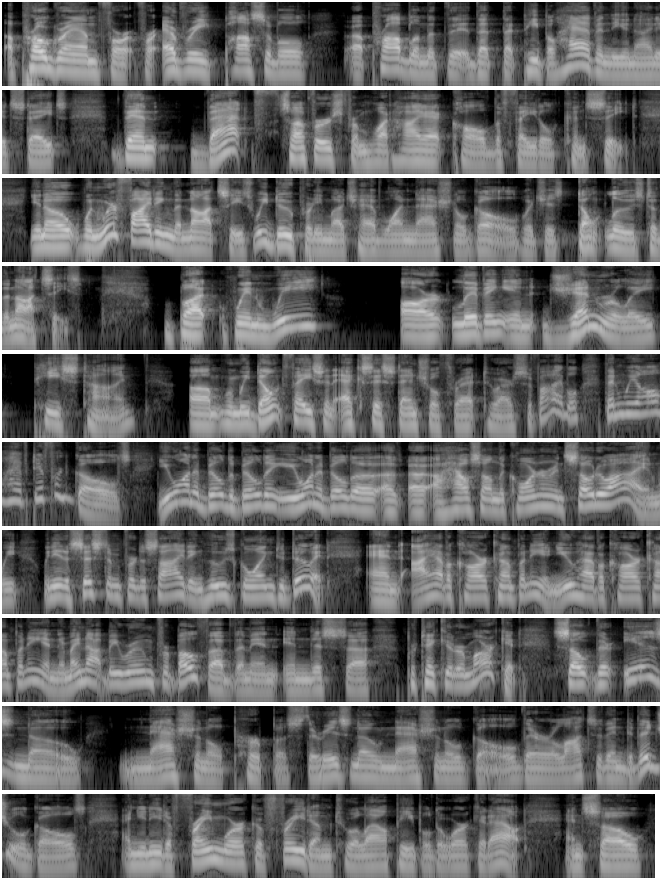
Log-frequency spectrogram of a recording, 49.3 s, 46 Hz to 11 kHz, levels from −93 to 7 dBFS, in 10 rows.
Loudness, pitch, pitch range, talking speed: -27 LUFS, 120 Hz, 105-145 Hz, 210 wpm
